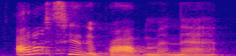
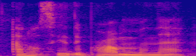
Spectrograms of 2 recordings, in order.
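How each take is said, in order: First: Said in the usual way. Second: Softer echo. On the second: Real, not acted. Repeats answer softer.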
